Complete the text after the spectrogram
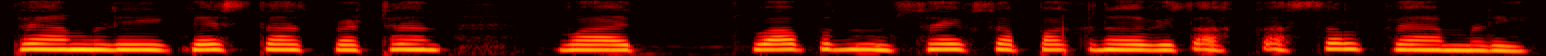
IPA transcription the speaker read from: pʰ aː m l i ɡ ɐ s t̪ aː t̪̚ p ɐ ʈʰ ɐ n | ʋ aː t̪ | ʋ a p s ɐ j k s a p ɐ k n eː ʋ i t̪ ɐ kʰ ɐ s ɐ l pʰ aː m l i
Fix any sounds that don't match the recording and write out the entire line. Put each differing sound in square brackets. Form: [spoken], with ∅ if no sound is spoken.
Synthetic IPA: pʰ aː m l i ɡ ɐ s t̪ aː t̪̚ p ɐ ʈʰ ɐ n | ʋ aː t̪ | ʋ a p s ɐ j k s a p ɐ k n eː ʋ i t̪ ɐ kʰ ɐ s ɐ l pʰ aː m l i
